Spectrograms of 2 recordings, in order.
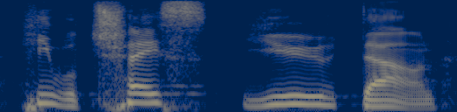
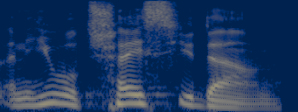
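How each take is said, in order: First: "chase" leaned on, whole line slowed right down; slow emphatic. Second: Said in the usual way. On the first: Shown as a demonstration. Preacher repeats God's pursuit for the congregation, slow and emphatic. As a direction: stretch out "He will chase you down", weighting "chase".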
